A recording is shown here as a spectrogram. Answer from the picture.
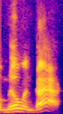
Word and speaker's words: Millenbach: Millenbach, I believe I just said, no, Millenbach, I believe is the correct way to say it.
